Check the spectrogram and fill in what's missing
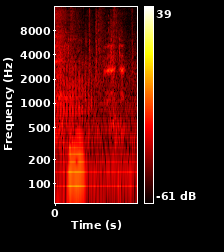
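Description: A single short, low frog croak rings out from the Final Fantasy VII Rebirth video game, followed by soft ambient tones, with no one speaking.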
